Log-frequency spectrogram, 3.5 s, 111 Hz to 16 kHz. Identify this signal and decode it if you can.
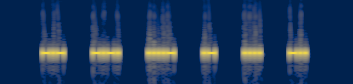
Morse code, heard as a keyed tone, about 53 wpm, spaced as for 24 wpm, 700 Hz. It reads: KC4AHD
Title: USA Call Signs - 6 Characters - 4x Character Spacing - 50wpm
